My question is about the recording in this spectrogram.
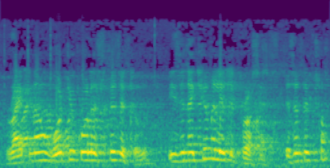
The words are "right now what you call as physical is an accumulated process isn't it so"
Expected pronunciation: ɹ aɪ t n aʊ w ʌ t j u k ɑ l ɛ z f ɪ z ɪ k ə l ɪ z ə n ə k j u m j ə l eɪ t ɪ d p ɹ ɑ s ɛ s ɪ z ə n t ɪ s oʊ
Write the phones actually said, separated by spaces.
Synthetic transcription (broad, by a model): ɹ aɪ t n aʊ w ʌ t j u k ɑ l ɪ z f ɪ z ɪ k ə l ɪ z ə n ə k j u m j ə l eɪ t ɪ d p ɹ ɑ s ɛ s ɪ z ə n t ɪ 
